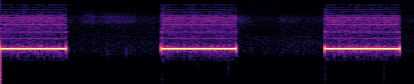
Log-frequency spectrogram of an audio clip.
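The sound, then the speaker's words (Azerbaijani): Telephone busy signal heard when calling a number: three identical, steady mid-pitched beeps, each about a second long, separated by short silent gaps in an even on-off rhythm. “Mən də Bakıya qayıdandan sonra həmin nömrəyə zəng vururam. Ancaq hələ ki, həmin nömrədən mənə də cavab verən yoxdur.”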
